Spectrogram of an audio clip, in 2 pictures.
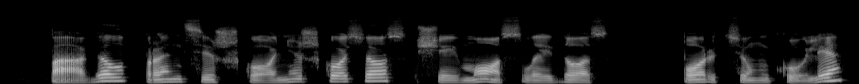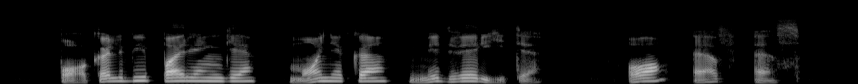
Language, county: Lithuanian, Alytus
